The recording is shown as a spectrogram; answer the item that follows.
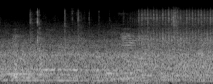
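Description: Busy railway-station ambience: indistinct voices over a steady low hum.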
